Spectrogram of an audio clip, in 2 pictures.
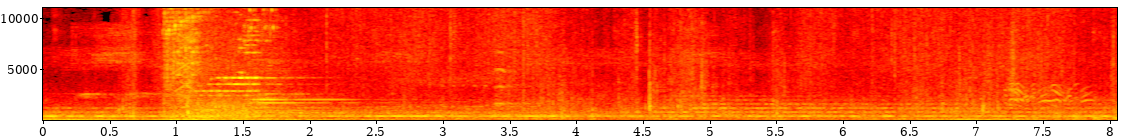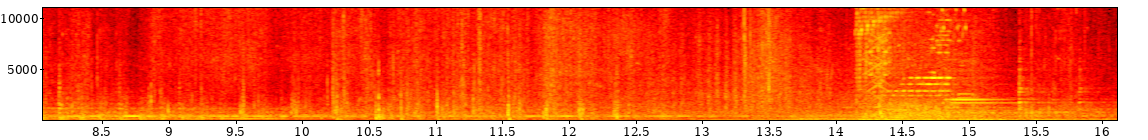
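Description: A short bright chime rings out when an item is picked up.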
